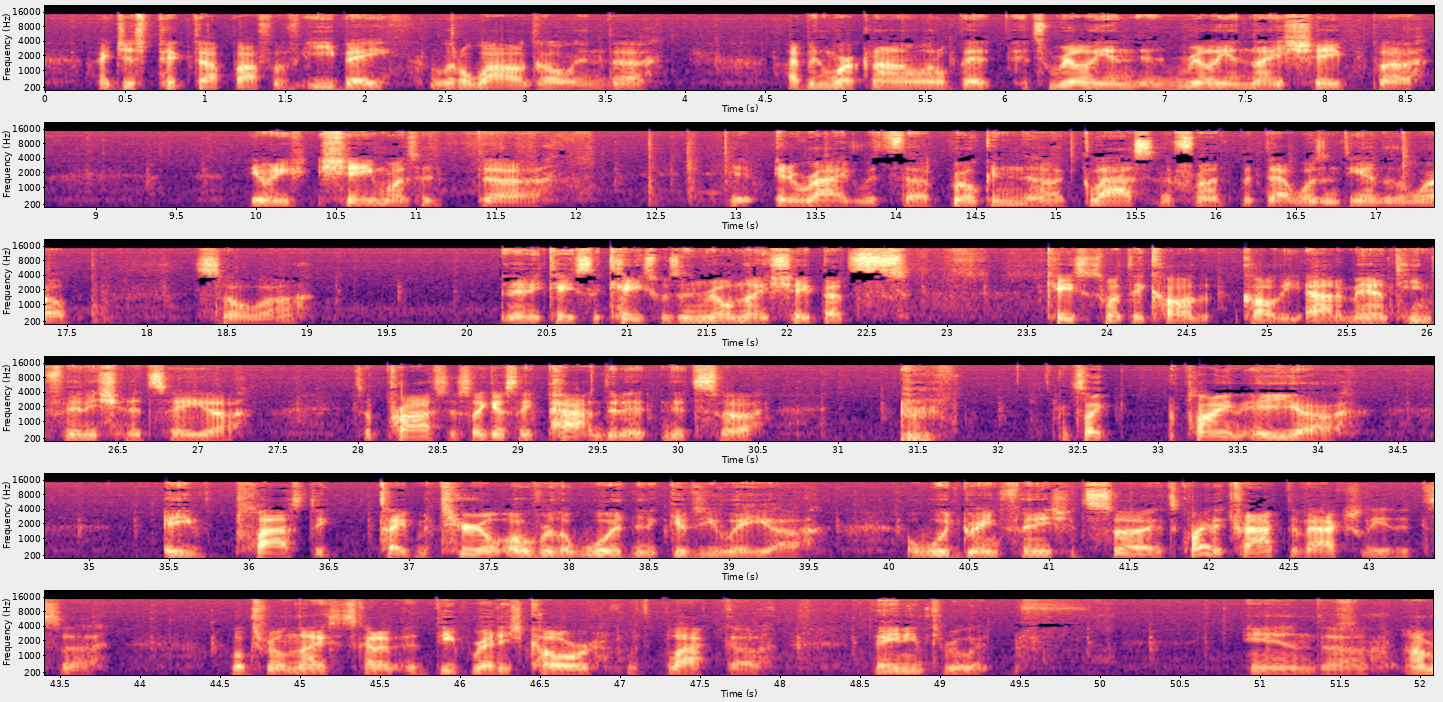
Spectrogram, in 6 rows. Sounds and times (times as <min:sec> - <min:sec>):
Speech: 0:00.3 - 0:03.9, 0:04.6 - 0:08.7, 0:10.0 - 0:12.0, 0:12.9 - 0:17.6, 0:18.3 - 0:19.0, 0:20.2 - 0:22.9, 0:23.6 - 0:27.4, 0:28.0 - 0:30.6, 0:32.3 - 0:34.3, 0:35.4 - 0:43.8, 0:44.6 - 0:48.0, 0:48.6 - 0:49.6, 0:50.9 - 0:52.0.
